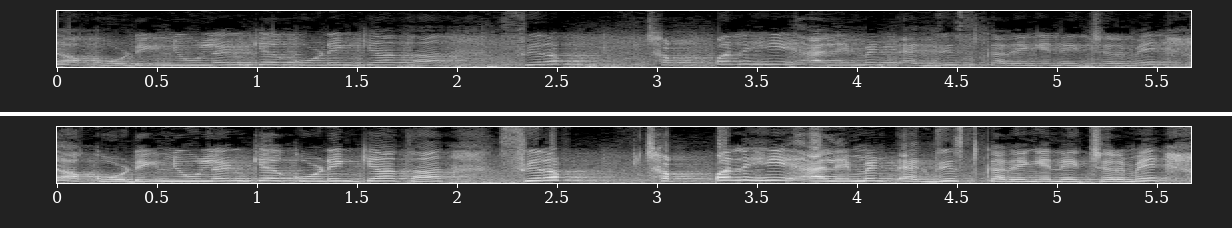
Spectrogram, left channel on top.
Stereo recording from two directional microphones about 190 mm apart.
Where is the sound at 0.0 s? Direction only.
45° right (ahead or behind).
